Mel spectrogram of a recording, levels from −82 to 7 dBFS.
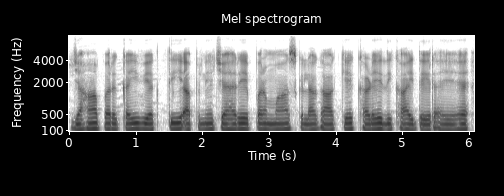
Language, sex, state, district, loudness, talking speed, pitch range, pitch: Hindi, male, Jharkhand, Ranchi, -18 LUFS, 140 wpm, 120-130 Hz, 125 Hz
